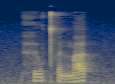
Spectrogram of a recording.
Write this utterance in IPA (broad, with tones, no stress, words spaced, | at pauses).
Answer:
hɨ˧wt̪ʰə̰˧˨nma˦˥t̚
